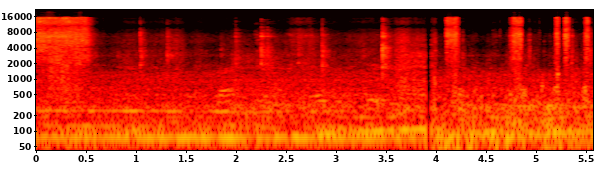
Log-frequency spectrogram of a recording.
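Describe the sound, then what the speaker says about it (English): A rattle-can spray paint can mists paint onto a rifle, a steady hiss at the start, followed by short sprays amid handling clatter and speech. "I spray from far at an angle and I just mist it."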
